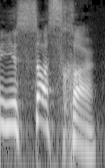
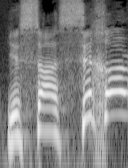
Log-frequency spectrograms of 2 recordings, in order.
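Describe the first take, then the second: First: No extra vowel follows the second s. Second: An extra short vowel follows the second s.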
